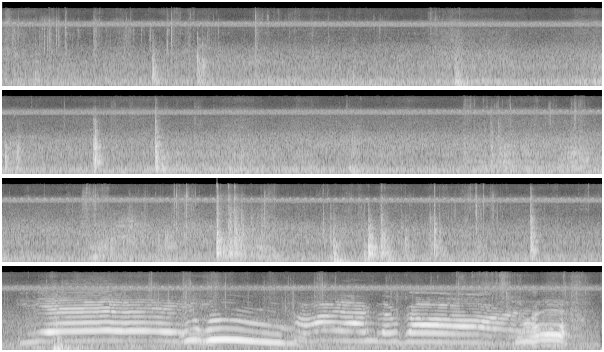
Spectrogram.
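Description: Scattered knocks and clicks of a plastic kayak being handled and slid off a car's roof rack, over a steady high insect buzz. In the last four seconds a child's high-pitched voice calls out in long, wavering cries, louder than the rest.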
